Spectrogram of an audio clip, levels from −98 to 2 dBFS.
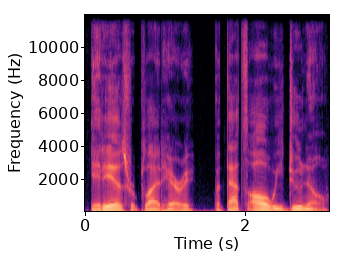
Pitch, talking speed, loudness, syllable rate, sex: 100 Hz, 195 wpm, -18 LUFS, 4.5 syllables/s, male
